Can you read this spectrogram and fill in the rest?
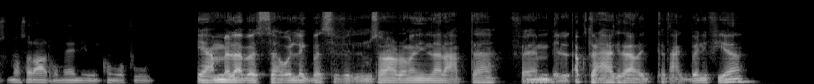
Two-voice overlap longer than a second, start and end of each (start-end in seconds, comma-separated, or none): none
